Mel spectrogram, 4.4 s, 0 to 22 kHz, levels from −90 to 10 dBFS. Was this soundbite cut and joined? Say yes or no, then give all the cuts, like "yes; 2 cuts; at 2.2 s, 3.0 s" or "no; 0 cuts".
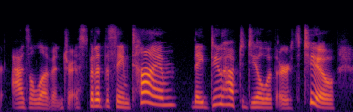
yes; 1 cut; at 1.1 s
